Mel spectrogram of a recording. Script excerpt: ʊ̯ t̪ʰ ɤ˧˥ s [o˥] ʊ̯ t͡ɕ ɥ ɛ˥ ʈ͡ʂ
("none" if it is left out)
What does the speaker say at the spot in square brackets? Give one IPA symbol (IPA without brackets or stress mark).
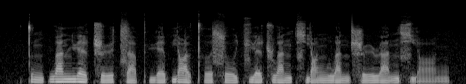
o˧˥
